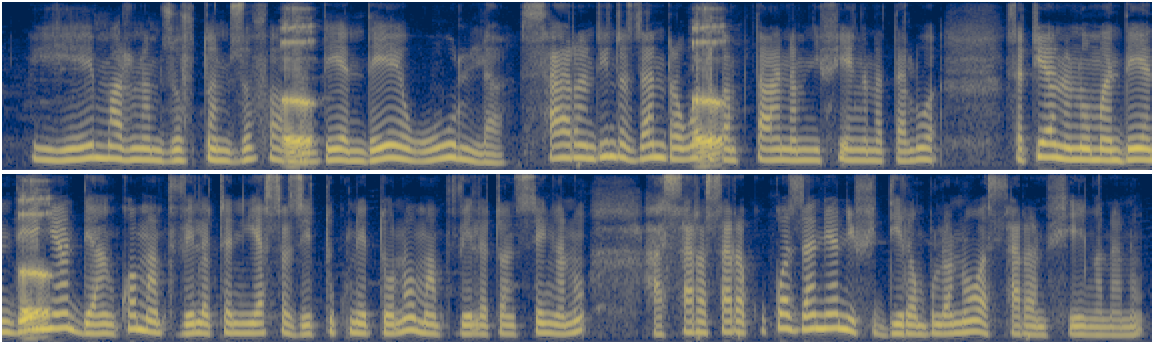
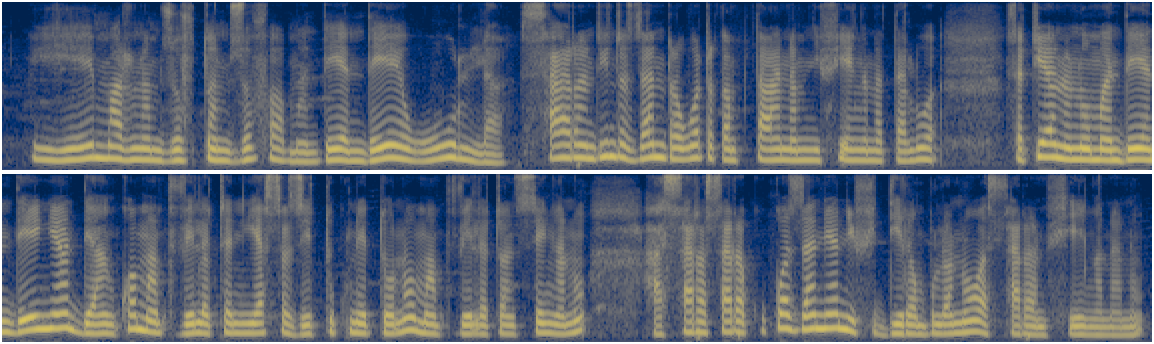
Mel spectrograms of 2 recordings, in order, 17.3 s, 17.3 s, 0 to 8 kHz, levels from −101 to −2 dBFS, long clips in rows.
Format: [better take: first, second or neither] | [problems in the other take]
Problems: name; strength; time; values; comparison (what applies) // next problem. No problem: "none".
second | background sound (Burping, eructation); 3 dB above the speech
